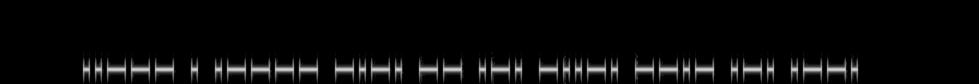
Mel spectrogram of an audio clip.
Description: Morse code, heard as a keyed tone, about 20 wpm, 700 Hz. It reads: 2E1CMR/QRP
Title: Difficult Call Signs 20wpm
